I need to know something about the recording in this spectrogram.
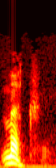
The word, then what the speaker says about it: Moriarty: My name is Murtry. Oh, indeed. Spelled M-U-R-T-R-Y? No. Dear me, I have so much trouble with my name. People will either misspell it or mispronounce it. I'm afraid I'll have to begin calling it the way it looks.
